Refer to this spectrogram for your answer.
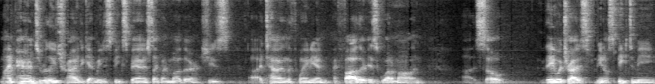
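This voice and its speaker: Audible room echo surrounds a man with an American accent and a fairly low pitch, talking at a fairly quick pace with fairly even intonation. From New York. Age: 20s. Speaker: adoptee sharing his story. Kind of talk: casual interview chat. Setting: video call.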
